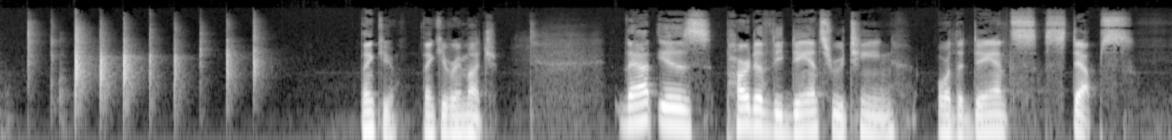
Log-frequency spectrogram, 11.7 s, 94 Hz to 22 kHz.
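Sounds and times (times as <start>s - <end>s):
single person clapping: 0.0s - 2.8s
speech: 3.6s - 5.0s, 6.2s - 11.4s.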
